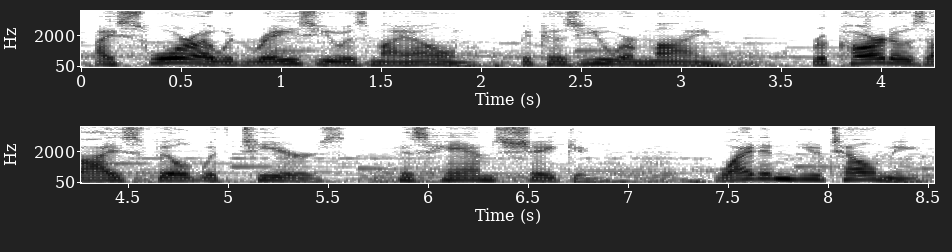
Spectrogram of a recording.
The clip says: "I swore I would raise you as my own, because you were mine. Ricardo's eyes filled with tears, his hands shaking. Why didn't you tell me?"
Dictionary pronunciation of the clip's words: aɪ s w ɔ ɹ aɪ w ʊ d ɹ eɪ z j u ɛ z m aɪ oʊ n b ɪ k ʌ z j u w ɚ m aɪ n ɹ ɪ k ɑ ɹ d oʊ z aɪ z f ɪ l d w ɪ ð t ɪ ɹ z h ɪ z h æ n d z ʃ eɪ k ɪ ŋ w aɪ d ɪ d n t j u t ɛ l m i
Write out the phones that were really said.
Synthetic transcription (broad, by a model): aɪ s w ɔ ɹ aɪ w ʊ d ɹ eɪ z j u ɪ z m aɪ oʊ n b ɪ k ʌ z j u w ɚ m aɪ n ɹ ɪ k ɑ ɹ d oʊ z aɪ z f ɪ l d w ɪ ð t ɪ ɹ z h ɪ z h æ n d z ʃ eɪ k ɪ ŋ w aɪ d ɪ d n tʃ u t ɛ l m i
